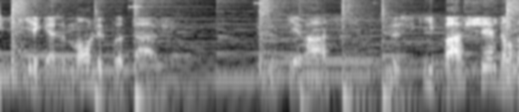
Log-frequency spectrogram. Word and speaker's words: Queyras: Le Queyras, si vous ne voulez pas passer pour un Marseillais, prononcez Queyras.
